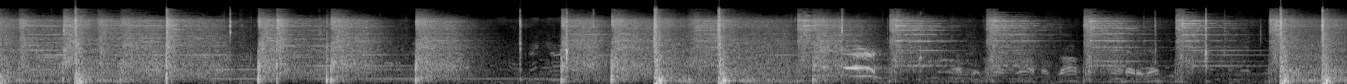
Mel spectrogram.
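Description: A double-barrel shotgun fires outdoors, shot after shot.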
